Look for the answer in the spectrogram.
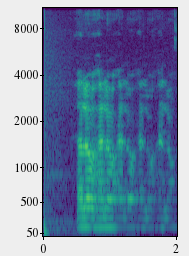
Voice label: voice message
